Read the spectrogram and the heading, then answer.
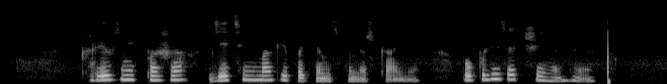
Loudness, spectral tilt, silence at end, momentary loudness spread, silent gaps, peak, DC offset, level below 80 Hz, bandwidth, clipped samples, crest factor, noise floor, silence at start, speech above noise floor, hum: -28 LUFS; -7.5 dB/octave; 0.55 s; 10 LU; none; -6 dBFS; under 0.1%; -60 dBFS; 9.8 kHz; under 0.1%; 22 dB; -63 dBFS; 0.85 s; 36 dB; none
